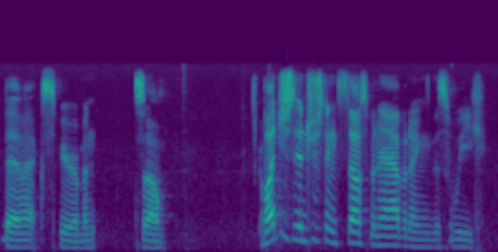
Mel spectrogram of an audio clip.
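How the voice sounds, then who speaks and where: A man's voice: medium pitch, very animated, a little fast, fairly bright tone, dry recording. Man hosting a casual podcast, muffled audio. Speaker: podcast host. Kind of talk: casual group podcast chat.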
